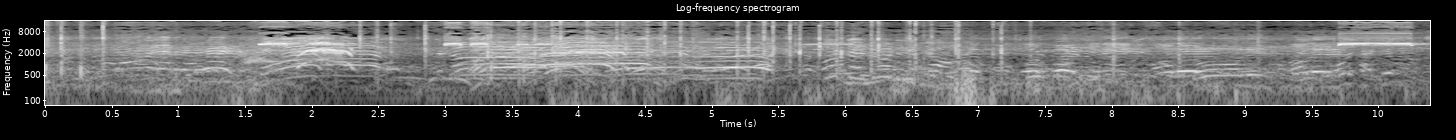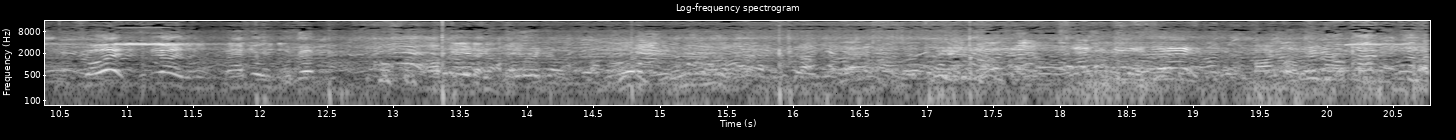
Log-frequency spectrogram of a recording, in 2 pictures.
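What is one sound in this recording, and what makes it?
A crowd of boys shouts and cheers loudly outdoors.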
